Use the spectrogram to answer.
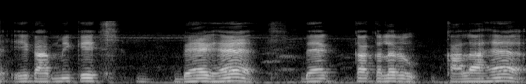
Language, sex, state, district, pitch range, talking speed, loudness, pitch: Hindi, male, Jharkhand, Deoghar, 125-145 Hz, 115 wpm, -19 LUFS, 135 Hz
